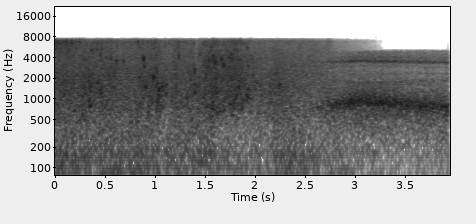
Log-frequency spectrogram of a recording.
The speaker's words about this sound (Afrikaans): Die wind was van voor en die see het baie onstuimig geword.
